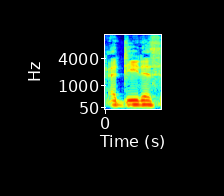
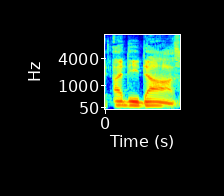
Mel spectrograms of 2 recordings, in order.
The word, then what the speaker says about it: Adidas: Like you're thinking, Jack, Adidas is really Adidas over in Germany.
